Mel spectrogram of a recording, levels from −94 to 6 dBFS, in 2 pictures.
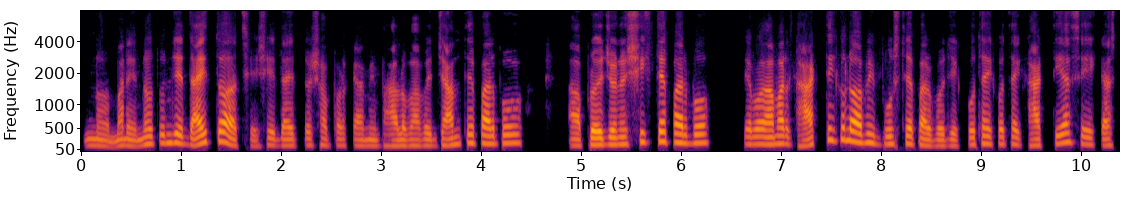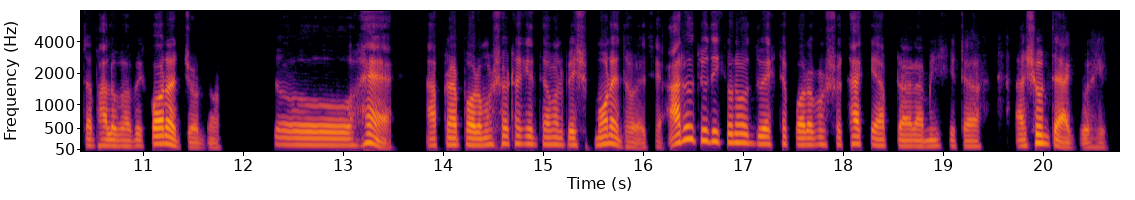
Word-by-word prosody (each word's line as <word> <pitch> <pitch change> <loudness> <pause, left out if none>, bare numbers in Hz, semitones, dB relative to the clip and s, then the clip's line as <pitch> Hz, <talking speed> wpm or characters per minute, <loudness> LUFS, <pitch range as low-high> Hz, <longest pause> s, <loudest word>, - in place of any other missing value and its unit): ন - - -2 0.2
মানে 130 0 -1
নতুন 160 +3 -1
যে 185 - +6
দায়িত্ব 185 +9 +5 0.2
আছে 125 - -17
সেই 140 -2 -3
দায়িত্ব 130 +1 -3
সম্পর্কে 135 -1 -7
আমি 125 0 -4 0.2
ভালোভাবে 125 +1 -2
জানতে 155 +7 +1
পারবো। 170 +1 +4 0.7
আ - - +2
প্রয়োজনে 150 +1 +5
শিখতে 205 +1 +2
পারবো, 180 -1 +5 0.5
এবং 160 +1 +2
আমার 170 +1 +3
ঘাটতি 210 - +1
গুলো 250 -3 +3
আমি 190 0 0
বুঝতে 160 +1 0
পারবো। 125 -3 +2
যে 130 - -2
কোথায়, 160 +3 0
কোথায় 155 -2 -2
ঘাটতি 130 +5 -2
আছে 195 -2 -8
এই 145 - -8
কাজটা 130 0 -3
ভালোভাবে 125 -1 -1
করার 165 -6 +7
জন্য। 95 -4 -6 0.7
তো 155 - -6 0.8
হ্যাঁ, 185 -4 +4 0.5
আপনার 145 +1 +1
পরামর্শটা 150 +4 +1
কিন্তু 155 -2 -4
আমার 150 -1 -3
বেশ 140 0 -1 0.2
মনে 165 +1 +4
ধরেছে। 90 -3 -8 0.2
আরো 260 - +4
যদি 220 -2 +2
কোন 190 0 +1 0.2
২ 165 - -4
১ 150 - -9
টা 165 - -4
পরামর্শ 145 +1 0 0.2
থাকে 160 -2 +1
আপনার 120 -2 -3
আমি 120 +1 -4
সেটা 120 -1 -6 0.5
আ - - +2
শুনতে 180 -3 +3
আগ্রহী। 90 +2 -10
145 Hz, 165 wpm, -24 LUFS, 130-170 Hz, 0.8 s, করার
